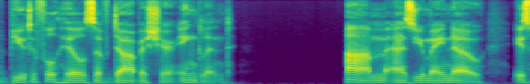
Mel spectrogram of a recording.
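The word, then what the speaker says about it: Eyam: Am, as you may know, is pronounced just like Eam.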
